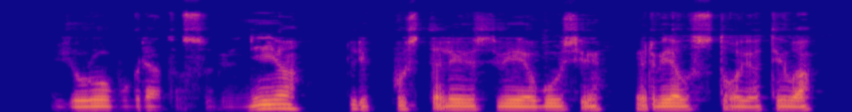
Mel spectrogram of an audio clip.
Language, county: Lithuanian, Šiauliai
